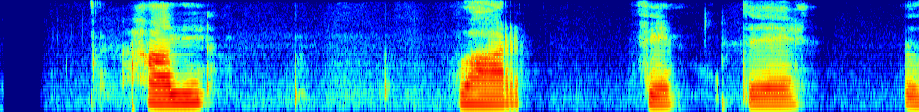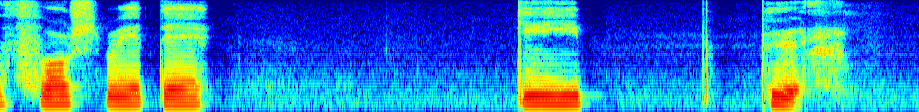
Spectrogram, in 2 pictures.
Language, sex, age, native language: Icelandic, female, 6, Icelandic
